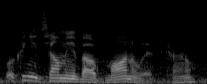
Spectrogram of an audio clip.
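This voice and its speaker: An actor playing a determined, plain-spoken drifter in a video game, talking in a direct, informal way. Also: male voice, mid-range voice, very animated, very fast, big-room sound, slight background noise, lightly acted.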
